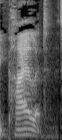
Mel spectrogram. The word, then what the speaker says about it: Pilate: Pilate. I always say Pilates. Yeah, because it's spelled the same. They do Pilates. That's what I thought that exercise was back in the day. It was invented by Pilates back in Jesus' time. – Oh, Pilate.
